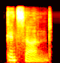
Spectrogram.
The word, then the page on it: concerned: Indian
